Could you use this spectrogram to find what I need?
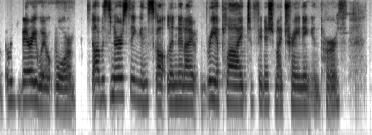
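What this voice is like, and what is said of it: Scottish accent with Canadian touch. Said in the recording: “my accent is a touch Canadian as well as Scottish”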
